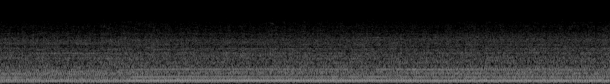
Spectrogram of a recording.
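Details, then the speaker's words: 2019 Can-Am Maverick X3 XRS Turbo R running under load after a new drive belt: steady, even drone, pulls cleanly; worn belt had caused limp mode with misfire codes P0301, P0302, P0303, now fixed. "all right that looks fixed super happy all it costs took was a belt goodness gracious"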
